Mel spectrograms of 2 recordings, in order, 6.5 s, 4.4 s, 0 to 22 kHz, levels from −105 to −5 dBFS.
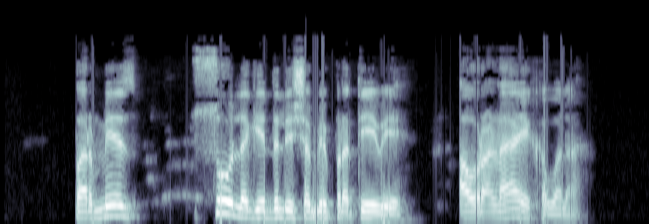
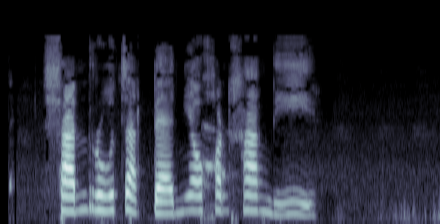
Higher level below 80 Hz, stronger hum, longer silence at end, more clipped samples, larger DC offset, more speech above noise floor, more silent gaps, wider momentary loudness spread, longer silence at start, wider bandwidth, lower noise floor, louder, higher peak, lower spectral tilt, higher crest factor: first, -46 dBFS vs -74 dBFS; neither; second, 0.7 s vs 1.3 s; neither; neither; first, 77 dB vs 47 dB; neither; second, 11 LU vs 18 LU; first, 0.75 s vs 0.45 s; about the same, 10.5 kHz vs 11.5 kHz; first, -90 dBFS vs -74 dBFS; first, -13 LUFS vs -26 LUFS; first, 0 dBFS vs -6 dBFS; about the same, -4 dB/octave vs -4 dB/octave; second, 16 dB vs 24 dB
